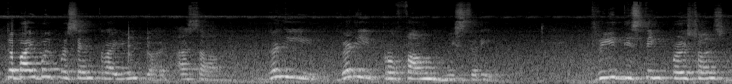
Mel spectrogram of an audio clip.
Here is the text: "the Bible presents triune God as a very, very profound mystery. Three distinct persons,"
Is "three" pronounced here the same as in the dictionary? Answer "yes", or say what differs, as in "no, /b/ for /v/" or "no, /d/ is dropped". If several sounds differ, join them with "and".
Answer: no, /t/ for /θ/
